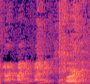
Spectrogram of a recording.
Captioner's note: laughter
